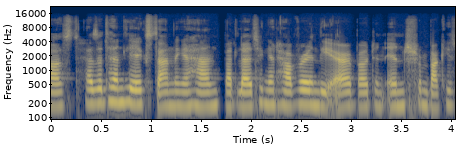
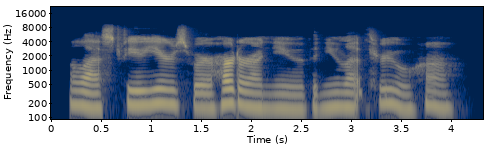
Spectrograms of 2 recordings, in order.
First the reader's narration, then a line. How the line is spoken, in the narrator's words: Clint asked quietly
